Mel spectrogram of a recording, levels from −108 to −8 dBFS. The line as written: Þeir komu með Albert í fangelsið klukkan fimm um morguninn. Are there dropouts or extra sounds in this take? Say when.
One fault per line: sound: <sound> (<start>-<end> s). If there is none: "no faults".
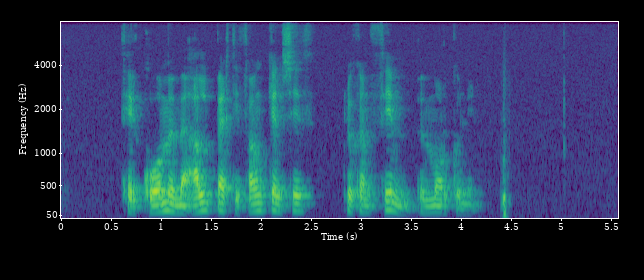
sound: whoosh (4.4-4.5 s)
